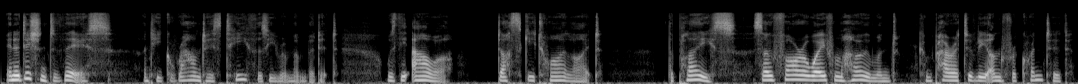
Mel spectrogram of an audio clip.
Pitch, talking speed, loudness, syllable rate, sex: 180 Hz, 155 wpm, -20 LUFS, 4.3 syllables/s, female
